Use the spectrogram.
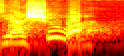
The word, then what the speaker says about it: Yeshua: law and Joshua which by the way is Yeshua it's Jesus that's the Hebrew for Jesus we don't pronounce the J in in Hebrew so yeah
